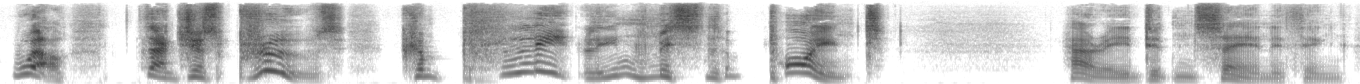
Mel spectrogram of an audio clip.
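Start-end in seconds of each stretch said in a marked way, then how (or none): 0.1-4.4 high, slow, indignant outburst; incredulous, drawn-out high-pitched protest; thunderstruck spluttering. A narrator's reading. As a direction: draw out each word in stunned outrage. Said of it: "he spluttered, looking thunderstruck".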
